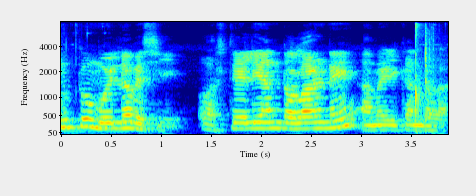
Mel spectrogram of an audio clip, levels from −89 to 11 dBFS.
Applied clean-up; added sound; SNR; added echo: none; Shatter; 16 dB; reverberation time 0.2 s.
